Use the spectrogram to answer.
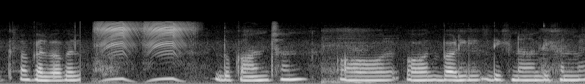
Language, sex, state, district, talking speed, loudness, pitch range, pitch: Hindi, female, Uttarakhand, Uttarkashi, 115 wpm, -14 LUFS, 195-220 Hz, 200 Hz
